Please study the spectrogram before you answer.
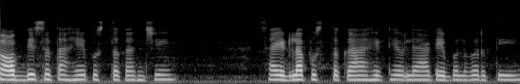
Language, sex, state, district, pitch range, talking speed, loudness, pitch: Marathi, female, Maharashtra, Gondia, 210-220 Hz, 115 wpm, -20 LUFS, 215 Hz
